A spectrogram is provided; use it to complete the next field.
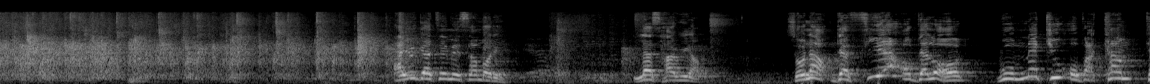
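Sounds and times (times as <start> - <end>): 
audience clapping hands: 0.0 - 4.6, 5.6 - 7.2
speech: 4.0 - 5.2, 6.3 - 7.2, 7.9 - 11.5.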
